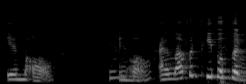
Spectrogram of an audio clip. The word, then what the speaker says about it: Imbolc: Oh wait, pronounced Imbolc. Imulk. I love when people put pronunciations. Me too. Imulk.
